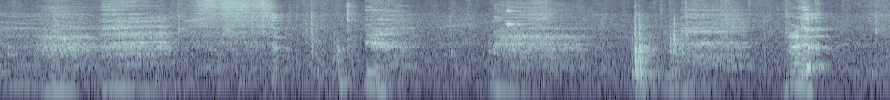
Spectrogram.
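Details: Hiccups after eating an extremely spicy chip in the One Chip Challenge: sharp, abrupt breath catches recurring among breathing and faint vocal sounds in a small room.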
